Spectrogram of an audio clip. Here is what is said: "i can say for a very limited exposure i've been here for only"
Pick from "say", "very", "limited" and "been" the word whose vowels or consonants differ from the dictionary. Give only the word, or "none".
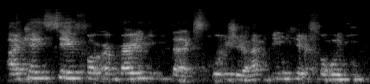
limited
